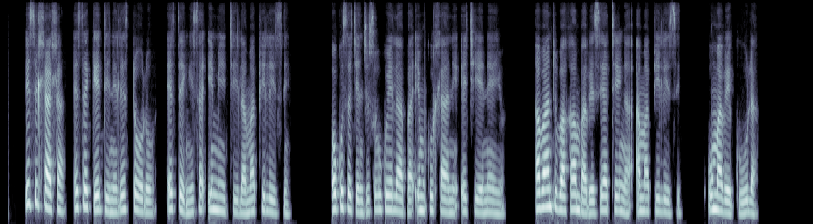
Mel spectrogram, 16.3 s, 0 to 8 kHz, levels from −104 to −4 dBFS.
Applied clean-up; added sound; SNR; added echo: none; none; none; none.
